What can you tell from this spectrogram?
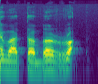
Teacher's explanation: یہاں جھٹکے کے ساتھ حمزہ جو ہے سختی سے ادا ہوگا کیونکہ یہ ساکن ہے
